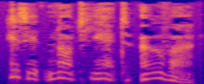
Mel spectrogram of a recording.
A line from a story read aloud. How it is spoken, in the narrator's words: exclaimed Ade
